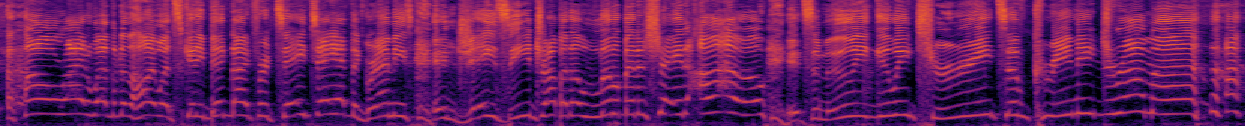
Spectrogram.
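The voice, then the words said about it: Upbeat pop radio DJ voice. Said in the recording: “do my pop radio voice ... I could be a good pop radio guy ... it was kind of good”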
